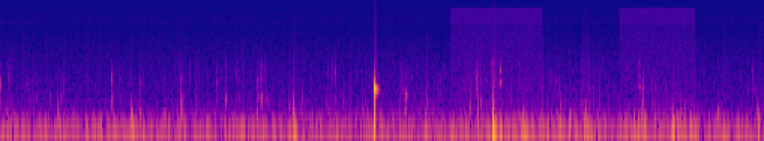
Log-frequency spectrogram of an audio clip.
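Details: Stomach growling (borborygmi), with low gurgling rumbles and scattered pops and squelches.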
